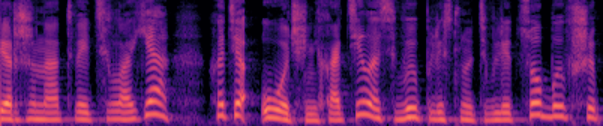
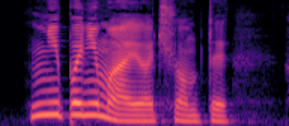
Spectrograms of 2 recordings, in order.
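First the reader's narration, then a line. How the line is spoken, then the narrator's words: Scornful snort. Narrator (Russian): хмыкнула ведьма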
